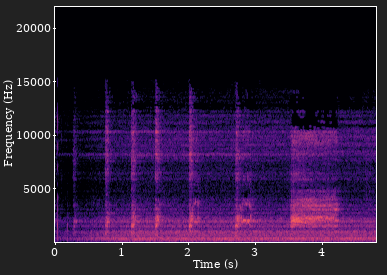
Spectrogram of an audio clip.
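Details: On a college campus, a female Eastern gray squirrel, apparently responding to a recording of kuks and quaas, gives an alarm call of rapid, sharp kuk barks and then a longer, drawn-out raspy quaa while flagging her tail.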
